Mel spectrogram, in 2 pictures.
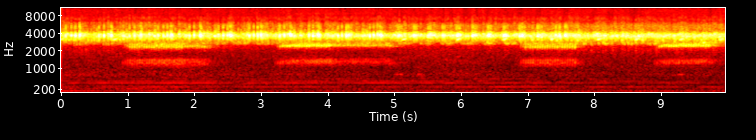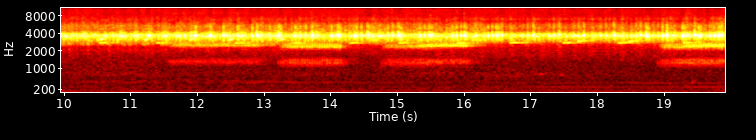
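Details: Nighttime swamp chorus of tree frogs from the North Carolina backwoods: nasal, buzzing trills repeat every one to two seconds, layered over an unbroken shrill high drone.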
